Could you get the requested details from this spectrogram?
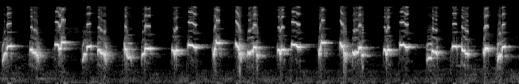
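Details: Rapid chain of bubbly, slightly whistled chirps from a sooty-headed bulbul, sung as a lure so that other bulbuls reply; notes come evenly, several per second, with no other clear sounds.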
